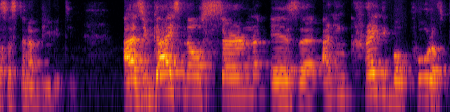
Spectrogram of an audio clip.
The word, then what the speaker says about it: CERN: that was developed the know-how was developed at cern that's the right way to say it because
